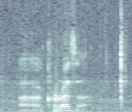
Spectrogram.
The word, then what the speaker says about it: karezza: The mental technique used to accomplish this is known as karezza, with the accent on the second syllable.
